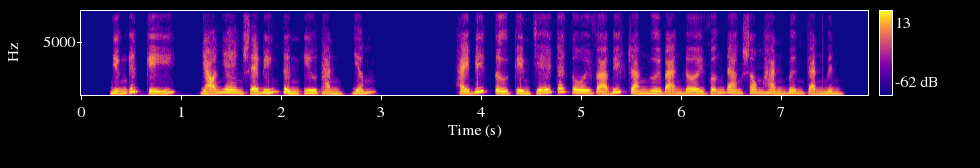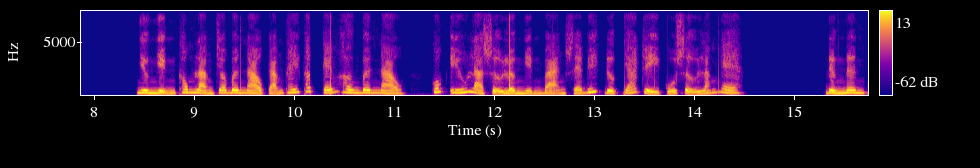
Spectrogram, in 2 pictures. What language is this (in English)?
Vietnamese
